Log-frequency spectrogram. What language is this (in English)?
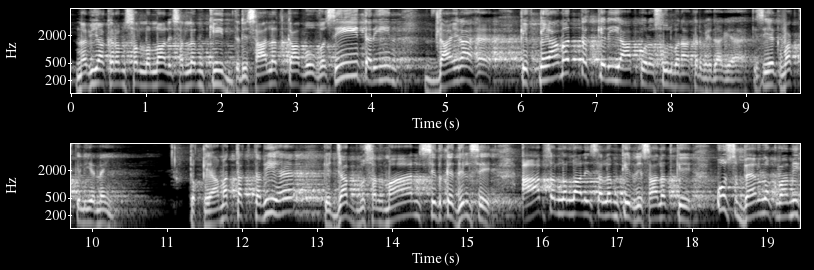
Urdu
